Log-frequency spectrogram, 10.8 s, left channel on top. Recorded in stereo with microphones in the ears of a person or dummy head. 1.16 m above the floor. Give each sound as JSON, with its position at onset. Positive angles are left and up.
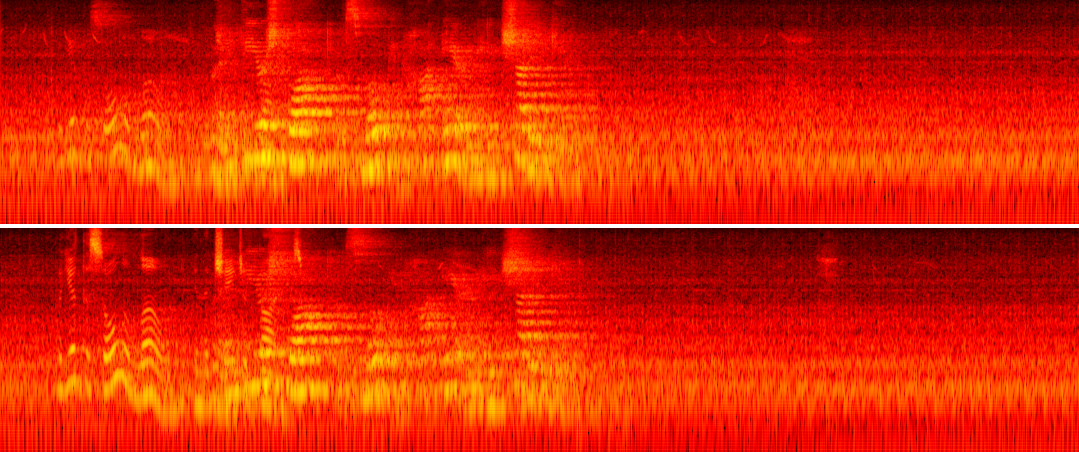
{"t": 0.6, "sound": "a woman speaking", "side_deg": -60, "distance_m": 0.5}
{"t": 2.1, "sound": "a woman speaking", "side_deg": 30, "distance_m": 1.7}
